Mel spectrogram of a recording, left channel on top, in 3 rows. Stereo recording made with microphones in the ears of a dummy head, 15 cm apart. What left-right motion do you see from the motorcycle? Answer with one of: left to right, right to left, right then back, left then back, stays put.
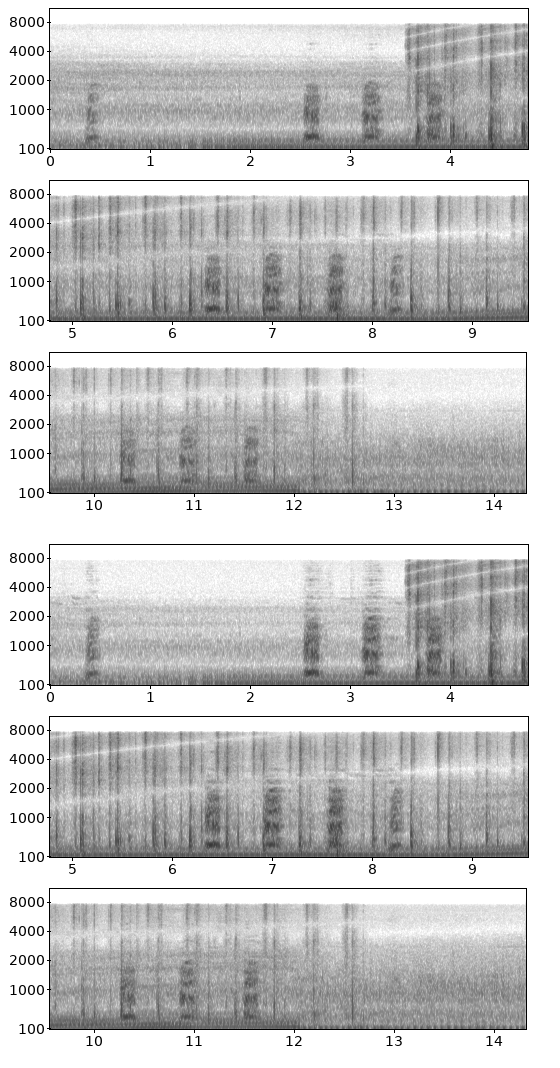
left to right.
